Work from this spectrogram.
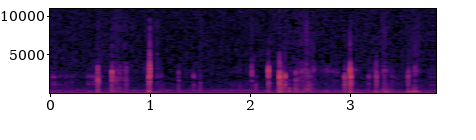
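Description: Long acrylic nails scratch and tick against the metal mic capsule rings of a small black handheld Tascam recorder. About ten sharp, bright clicks land at irregular intervals over a quiet, steady low hum, each dying away almost instantly.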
